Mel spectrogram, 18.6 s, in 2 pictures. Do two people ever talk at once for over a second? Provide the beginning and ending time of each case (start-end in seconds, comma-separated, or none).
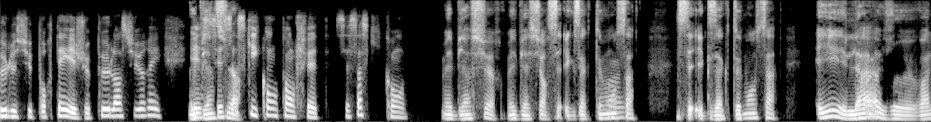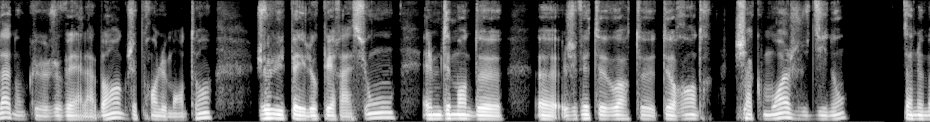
none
